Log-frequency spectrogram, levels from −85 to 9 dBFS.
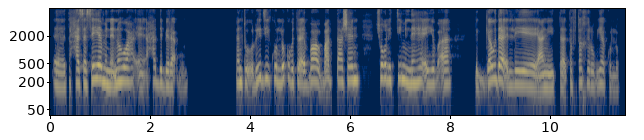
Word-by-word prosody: آآ 155 -1 -4
ت 165 - -14
حساسية 195 +5 +4
من 190 -5 +1
إن - - +2
هو 210 +1 +3
ح 215 - -5
أ 295 +2 -7
حد 195 -2 -5
بيراقبه، 170 -2 -4 1.0
فأنتم 195 0 -1
already 235 +3 -2
كلّكم 230 +1 -1
بتراقبوا 195 +2 +3
بعض، - - +1
ده 215 - +1
عشان 220 +2 +3 0.3
شغل 245 -1 +1
الteam 225 +2 -11
النهائي 195 -1 0
يبقى 185 0 -2 0.5
بالجودة 220 +1 +3
اللي 170 -2 0
يعني 150 +3 0
ت - - -6
تفتخروا 180 0 -7
بيها 180 +1 -6
كلّكم. 155 -5 -17
195 Hz, 145 wpm, -24 LUFS, 175-220 Hz, 1.0 s, حساسية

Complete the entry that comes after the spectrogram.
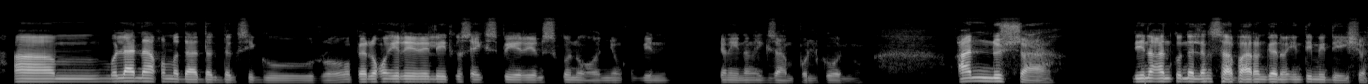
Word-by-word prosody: Um, 135 0 +2
wala 150 +1 +5
na 145 -1 +4
akong 135 -1 -7
madadagdag 115 -3 -3
siguro, 100 0 -12
pero 125 +2 0
kung 130 +1 -2
ire-relate 125 -2 +2
ko 125 - -8
sa - - -4
experience 110 -2 -4
ko 115 - -10
noon, 100 -1 -13
yung 95 - -20 0.2
bin 95 -1 -11 0.6
kaninang 105 -1 -8
example 95 -1 -11
ko 100 -1 -10
‘no, 85 0 -29 1.1
ano 150 0 +5
siya, 90 -8 -1 0.8
dinaan 145 0 +3
ko 145 0 -3
na 140 - +4
lang 135 +1 -1
sa 120 -2 +3
parang 120 +1 +3
gano’n, 120 -2 +1
intimidation. 115 -5 -6
115 Hz, 130 wpm, -23 LUFS, 100-135 Hz, 1.1 s, wala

